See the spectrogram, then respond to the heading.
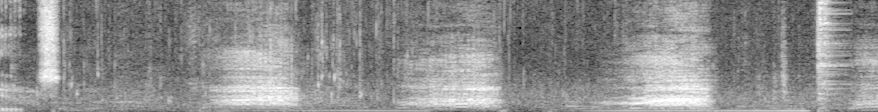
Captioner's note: bears cry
